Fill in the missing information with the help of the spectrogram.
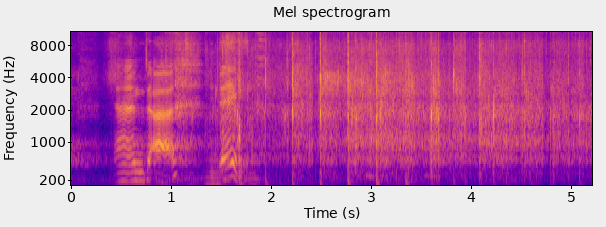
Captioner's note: applause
